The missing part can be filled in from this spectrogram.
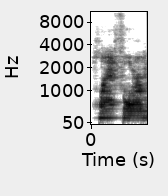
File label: "platform", robot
